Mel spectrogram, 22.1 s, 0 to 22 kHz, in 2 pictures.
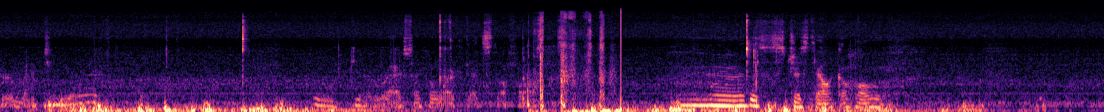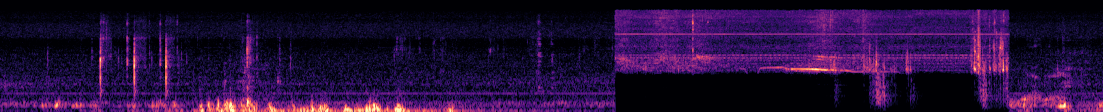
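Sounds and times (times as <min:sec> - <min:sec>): faint steady hum: 0:00.0 - 0:17.2
thin hiss: 0:17.2 - 0:21.1.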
